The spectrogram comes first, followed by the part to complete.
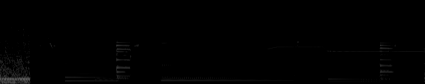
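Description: A wooden spatula stirring couscous in a steel pot, cut off abruptly a fraction of a second in, followed by faint background music of plucked guitar notes.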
